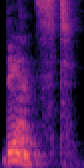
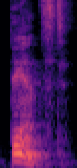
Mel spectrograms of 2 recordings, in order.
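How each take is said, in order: First: "Danced" said as danst, final T; T ending. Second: Said in the usual way. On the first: Shown as a demonstration. Teacher modelling "Danced" with a final T. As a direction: clip "Danced" to end in T. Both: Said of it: "So it has the same rule".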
